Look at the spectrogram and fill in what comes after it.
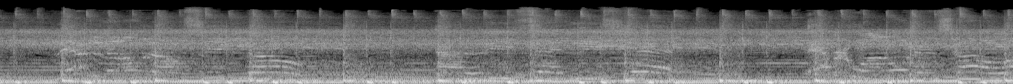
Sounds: Music

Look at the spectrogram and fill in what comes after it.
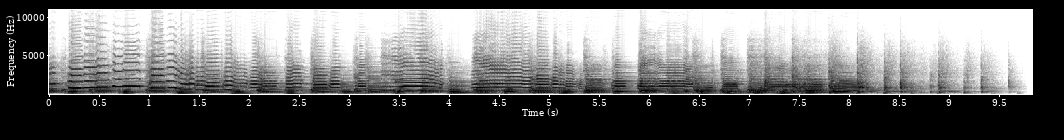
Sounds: Music

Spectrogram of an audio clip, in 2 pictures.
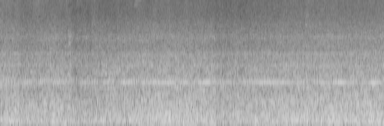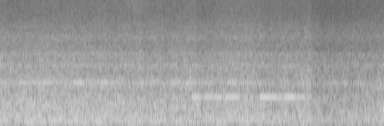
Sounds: Vehicle, underground, Train

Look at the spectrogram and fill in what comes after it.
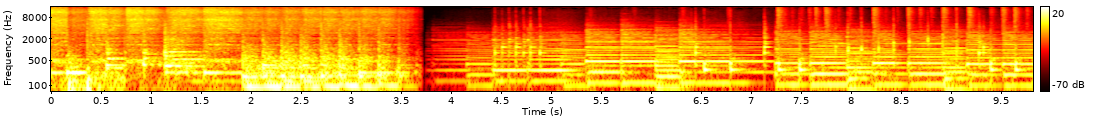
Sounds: playing timbales

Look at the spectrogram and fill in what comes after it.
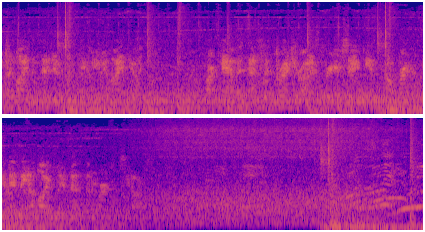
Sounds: roller coaster running

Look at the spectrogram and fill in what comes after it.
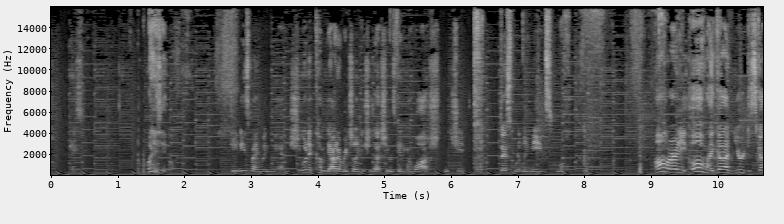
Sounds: Speech, Music

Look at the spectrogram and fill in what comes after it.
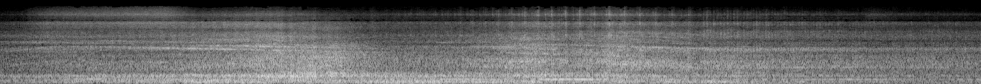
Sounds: Vehicle, Train, Railroad car, Rail transport

